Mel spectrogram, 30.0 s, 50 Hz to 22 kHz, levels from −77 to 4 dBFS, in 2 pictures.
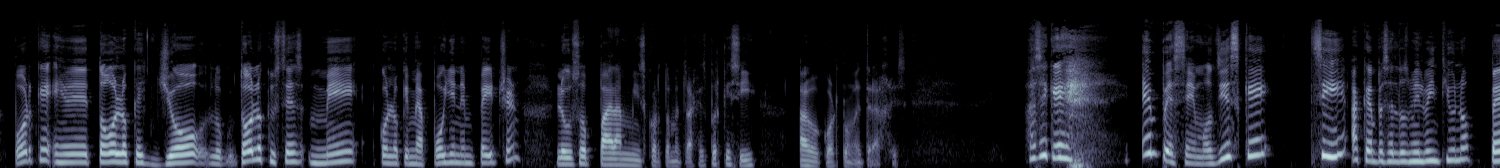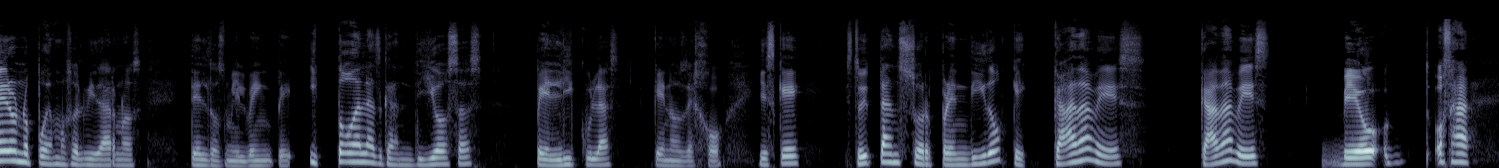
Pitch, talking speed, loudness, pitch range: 170 Hz, 135 wpm, -23 LUFS, 140-210 Hz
